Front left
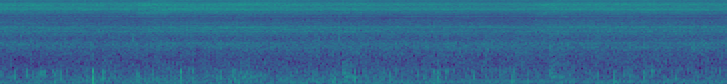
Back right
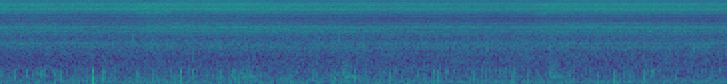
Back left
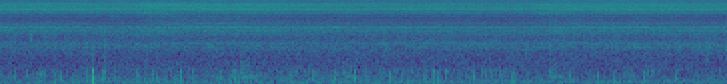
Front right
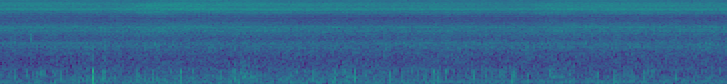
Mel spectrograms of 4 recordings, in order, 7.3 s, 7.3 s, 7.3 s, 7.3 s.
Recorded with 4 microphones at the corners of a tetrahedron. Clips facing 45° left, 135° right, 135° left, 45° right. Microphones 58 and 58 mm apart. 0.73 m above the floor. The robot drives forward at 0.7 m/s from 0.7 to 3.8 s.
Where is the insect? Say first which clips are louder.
Even, even; 55° left, 1.0 m; by 7.3 s 160° left, 1.9 m.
